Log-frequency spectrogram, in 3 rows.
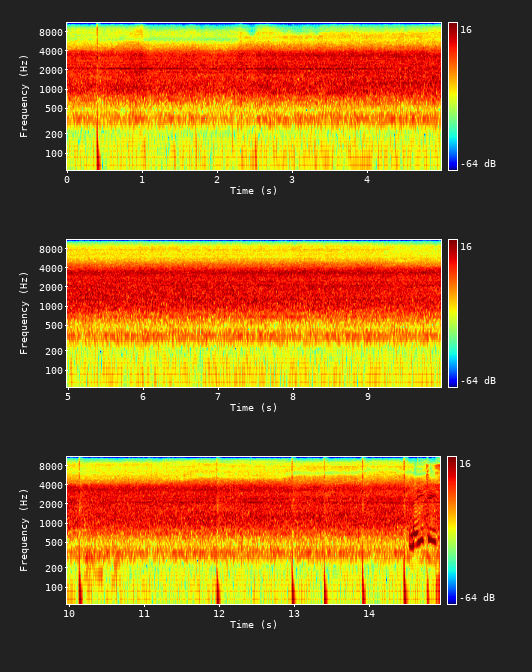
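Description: Boeing 777-300ER engines start up in a flight simulator game, giving a loud, steady, broad roar that holds for the whole stretch, with a few sharp clicks near the end.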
